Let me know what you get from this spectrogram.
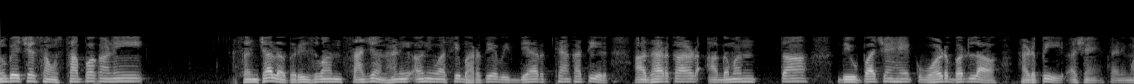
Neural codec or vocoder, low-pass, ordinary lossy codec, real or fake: none; 3.6 kHz; none; real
